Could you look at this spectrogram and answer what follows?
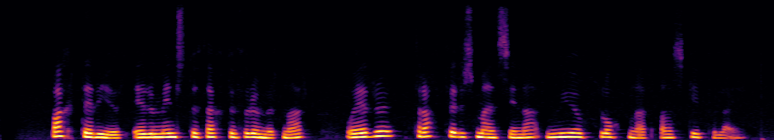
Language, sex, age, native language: Icelandic, female, 50-59, Icelandic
